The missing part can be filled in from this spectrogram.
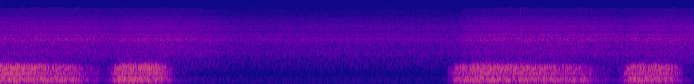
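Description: Two soft, muffled breath cycles with low, faint airflow and a quiet pause between them; diminished breath sounds.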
